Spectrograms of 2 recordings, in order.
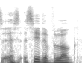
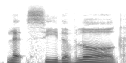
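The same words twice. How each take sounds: First: Said in the usual way. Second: Slow, drawn-out "Let's see the vlog", leaning on "vlog"; slow emphatic repeat. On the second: Shown as a demonstration. Streamer repeating himself to start the video, slow and deliberate. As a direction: stretch "vlog" out slowly with a falling end.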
